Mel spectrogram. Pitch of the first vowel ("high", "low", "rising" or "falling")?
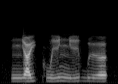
rising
